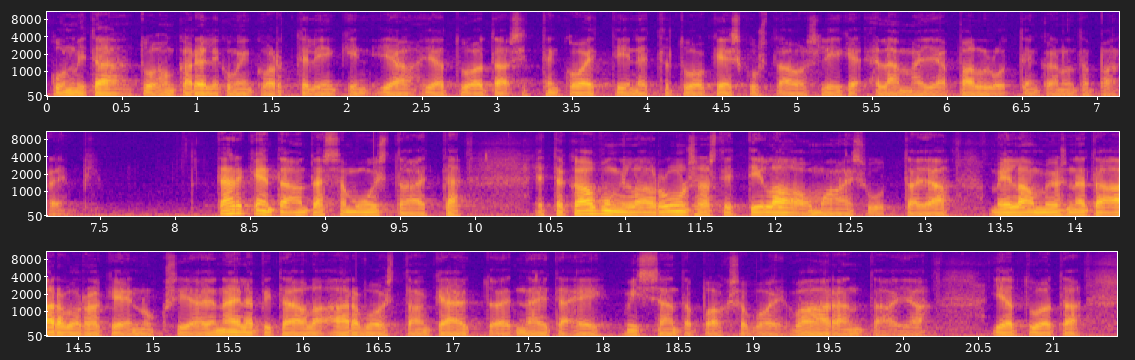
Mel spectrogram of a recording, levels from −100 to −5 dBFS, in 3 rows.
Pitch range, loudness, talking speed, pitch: 80-90 Hz, -23 LUFS, 145 wpm, 85 Hz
